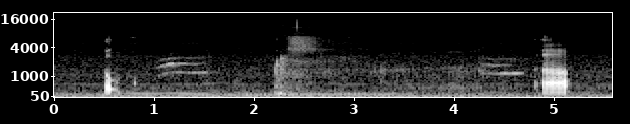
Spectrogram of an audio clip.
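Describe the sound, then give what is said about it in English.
A kitten meows in short, high-pitched bursts, a couple of brief cries with quiet gaps between them, set against faint background noise with a voice murmuring low in the background. “I can hear you, kitten.”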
